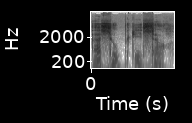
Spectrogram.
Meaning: present participle of assouplir
- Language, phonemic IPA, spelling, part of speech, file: French, /a.su.pli.sɑ̃/, assouplissant, verb, Fr-assouplissant.ogg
